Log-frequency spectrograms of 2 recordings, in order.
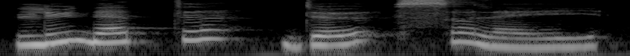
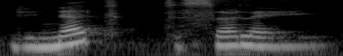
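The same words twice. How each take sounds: First: "Lunette de soleil" very slowly, word by word; "Lunette de soleil" drawn out with clear gaps; slow model pronunciation. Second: Said in the usual way. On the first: Shown as a demonstration. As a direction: stretch out "Lunette de soleil" for learners. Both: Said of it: "this one begins with the L sound".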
